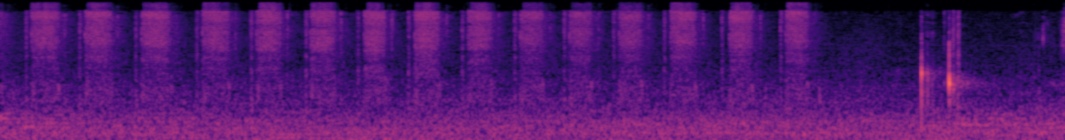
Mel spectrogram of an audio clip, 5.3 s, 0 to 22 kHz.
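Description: A dewy makeup setting spray, a 100 ml bottle, gives a rapid series of about a dozen even, hissing pumps in steady rhythm, close and fairly soft, followed by two small clicks near the end.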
